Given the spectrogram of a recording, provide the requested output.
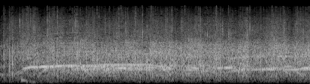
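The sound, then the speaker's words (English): A live audience at The Guilty Feminist show claps for guest Hannah Gousy, a loud, dense wash of many hands that holds at an even level from start to finish, with a faint high tone running through the middle. “Well, big round of applause to Hannah Gousy.”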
